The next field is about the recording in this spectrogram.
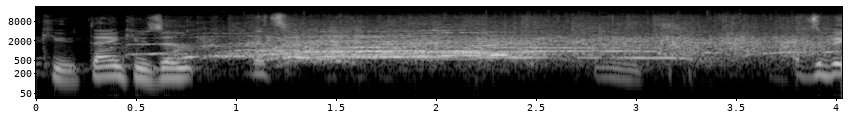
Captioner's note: cheers and applause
